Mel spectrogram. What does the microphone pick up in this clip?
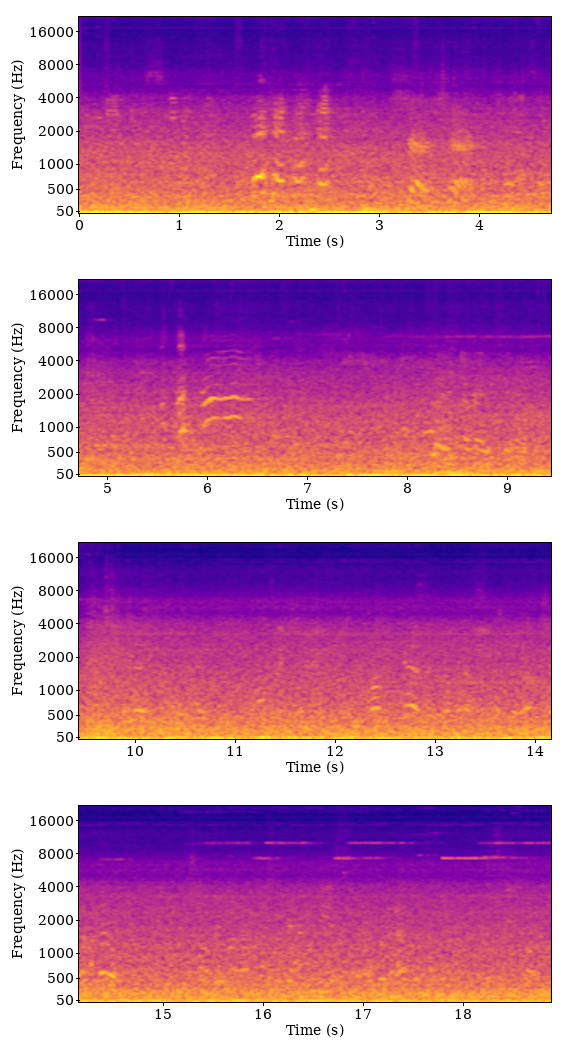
person or small group talking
